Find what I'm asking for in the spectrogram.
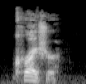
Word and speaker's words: Kreischer: Kreischer.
